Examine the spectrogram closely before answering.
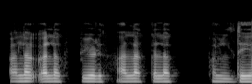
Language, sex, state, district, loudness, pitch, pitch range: Hindi, male, Uttar Pradesh, Ghazipur, -25 LUFS, 135 Hz, 135-140 Hz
